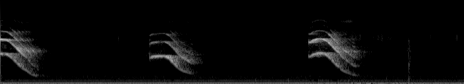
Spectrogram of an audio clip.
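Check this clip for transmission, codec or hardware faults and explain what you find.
No transmission, codec or hardware faults can be heard in this clip.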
